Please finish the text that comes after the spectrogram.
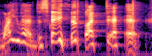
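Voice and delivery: complaint breaking into a laugh midway; amused complaint. Real, not acted. Podcaster objecting to his wording, laughing complaint. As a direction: start protesting, then crack up.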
